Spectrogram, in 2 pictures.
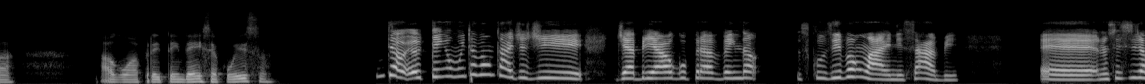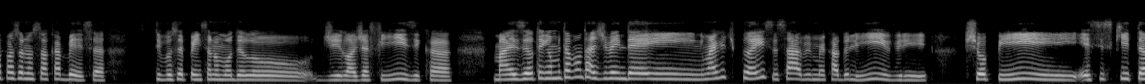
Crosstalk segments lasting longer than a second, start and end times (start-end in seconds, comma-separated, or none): none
